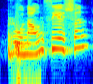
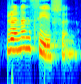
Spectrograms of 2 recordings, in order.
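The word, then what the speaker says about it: pronunciation: चुकीचे करत आलो आहोत प्रोनाउन्सिएशन नो इट्स प्रोनाउंसिएशन प्रोनाउंसिएशन Wednesday no it's Wednesday Wednesday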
